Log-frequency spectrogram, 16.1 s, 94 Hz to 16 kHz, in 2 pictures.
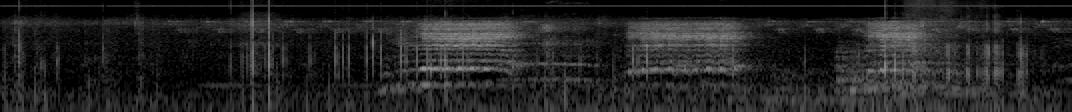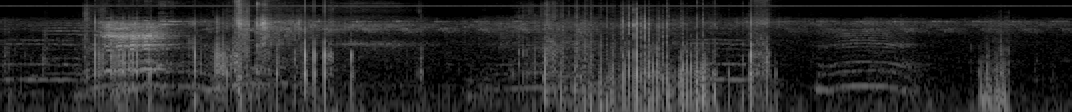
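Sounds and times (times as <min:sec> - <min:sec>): light clicks and rustling: 0:00.0 - 0:05.0, 0:06.0 - 0:13.9
goat kids bleating: 0:02.8 - 0:10.7, 0:11.7 - 0:15.0.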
